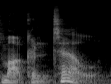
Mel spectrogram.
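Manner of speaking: plain reading voice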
